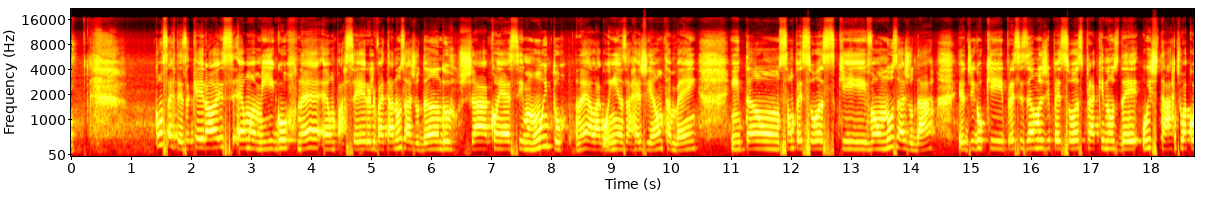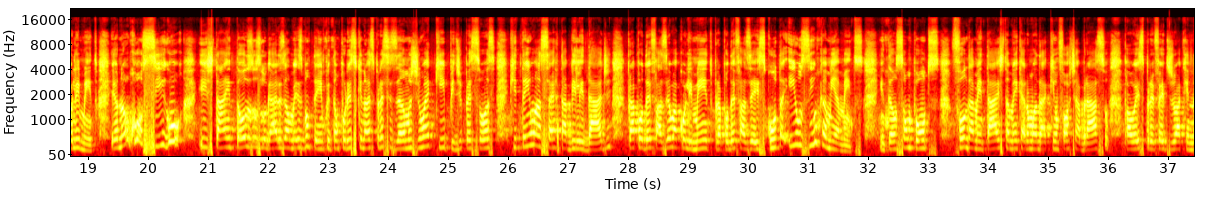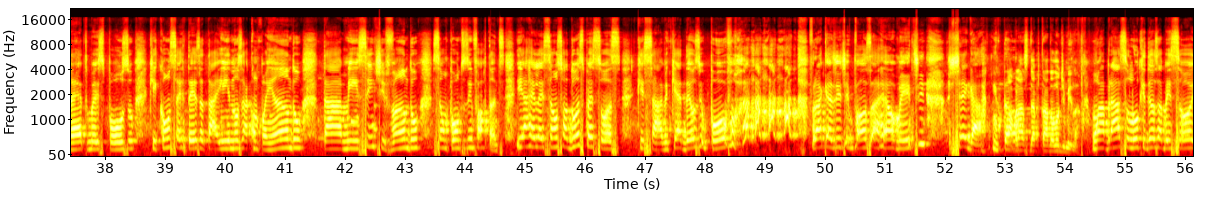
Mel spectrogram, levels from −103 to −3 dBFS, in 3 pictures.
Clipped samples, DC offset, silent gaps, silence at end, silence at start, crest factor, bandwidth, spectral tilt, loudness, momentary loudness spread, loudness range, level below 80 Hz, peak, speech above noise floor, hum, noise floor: under 0.1%; under 0.1%; none; 0 s; 0 s; 14 dB; 17 kHz; 0.5 dB/octave; -12 LUFS; 4 LU; 1 LU; -56 dBFS; 0 dBFS; 21 dB; none; -35 dBFS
